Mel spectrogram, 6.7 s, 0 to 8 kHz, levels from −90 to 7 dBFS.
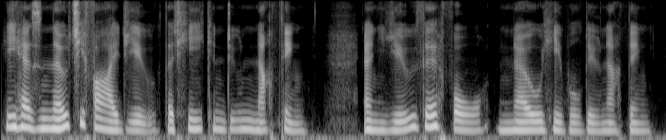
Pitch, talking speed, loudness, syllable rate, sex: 150 Hz, 155 wpm, -20 LUFS, 4.2 syllables/s, female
